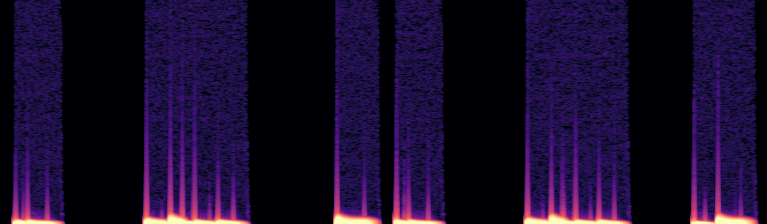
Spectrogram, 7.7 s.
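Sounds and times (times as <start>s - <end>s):
bass: 0.0s - 0.6s, 1.5s - 2.5s, 3.4s - 4.4s, 5.3s - 6.3s, 6.9s - 7.6s.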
